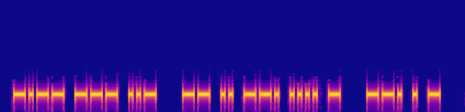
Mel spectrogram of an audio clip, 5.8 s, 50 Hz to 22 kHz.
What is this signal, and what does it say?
Morse code, heard as a keyed tone, about 25 wpm, 600 Hz. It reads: YOU MIGHT GET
